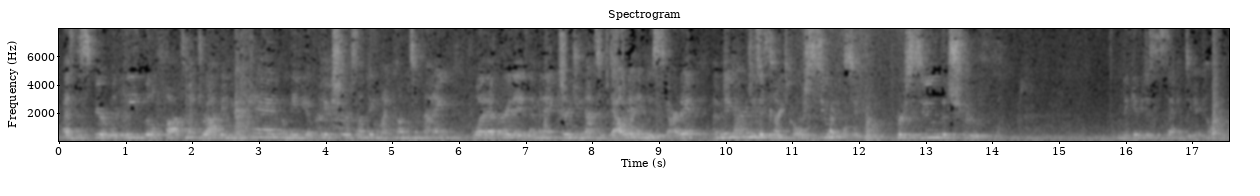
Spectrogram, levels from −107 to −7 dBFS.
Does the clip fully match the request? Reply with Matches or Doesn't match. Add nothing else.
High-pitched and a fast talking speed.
Matches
